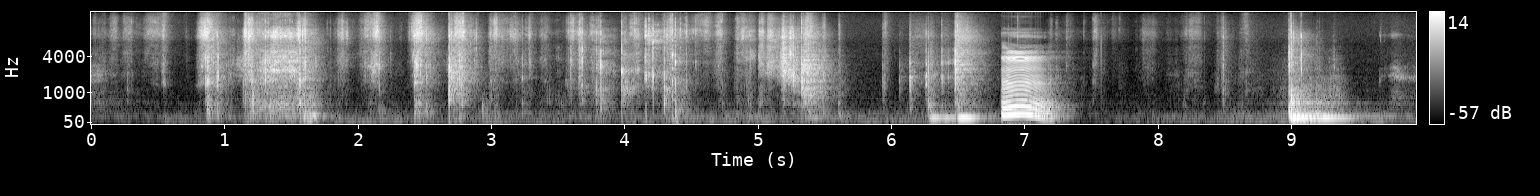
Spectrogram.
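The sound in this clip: A deck of oracle cards being shuffled, with many rapid riffling and slapping bursts in uneven rhythm alongside intermittent talking and a brief tonal chirp near the end.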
